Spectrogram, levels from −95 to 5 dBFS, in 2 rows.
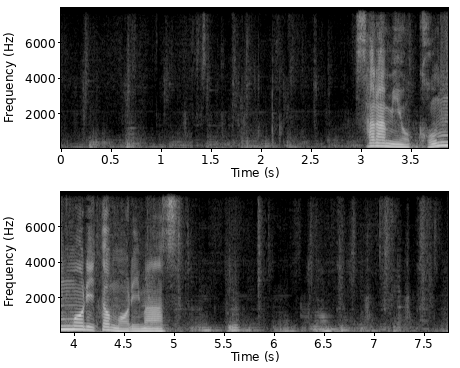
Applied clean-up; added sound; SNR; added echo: neural separator model SepFormer DNS4.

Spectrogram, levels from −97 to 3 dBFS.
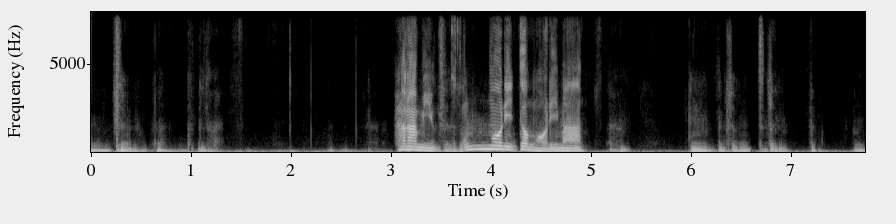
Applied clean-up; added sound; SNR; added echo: neural diffusion model UNIVERSE++.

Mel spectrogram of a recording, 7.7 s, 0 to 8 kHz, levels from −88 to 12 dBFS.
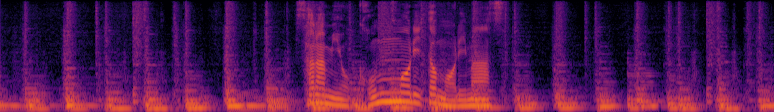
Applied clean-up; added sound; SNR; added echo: none; none; none; none.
